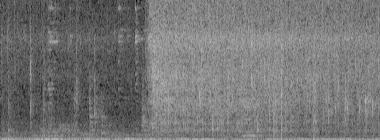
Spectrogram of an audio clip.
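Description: Cumin, mustard seeds and green chilli fry in hot oil for a street-style vada pav filling. The sizzle is steady, and around the two-second mark it jumps to a louder, fuller crackle that holds to the end with no voices.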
